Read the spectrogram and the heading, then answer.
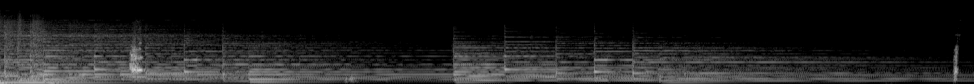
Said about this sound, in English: Hello, everybody, and hello from Charlie as well. He's barking at the postman who's late today and just put something through the door. So I'm sorry if you heard him through the music, but he wanted to say hello too.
